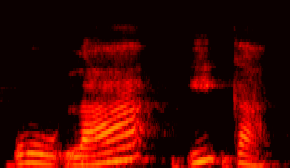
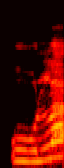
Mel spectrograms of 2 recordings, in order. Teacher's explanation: Setelah la ini kan ada alif. La ini berarti jadi panjang. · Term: mad wajib muttasil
